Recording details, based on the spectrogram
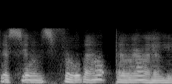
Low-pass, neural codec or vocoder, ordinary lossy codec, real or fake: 5.4 kHz; codec, 16 kHz, 0.5 kbps, FreqCodec, smaller model; AAC, 32 kbps; fake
